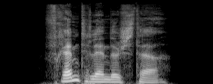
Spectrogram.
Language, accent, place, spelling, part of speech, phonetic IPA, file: German, Germany, Berlin, fremdländischster, adjective, [ˈfʁɛmtˌlɛndɪʃstɐ], De-fremdländischster.ogg
- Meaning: inflection of fremdländisch: 1. strong/mixed nominative masculine singular superlative degree 2. strong genitive/dative feminine singular superlative degree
